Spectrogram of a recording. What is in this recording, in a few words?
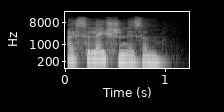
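"isolationism", British English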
